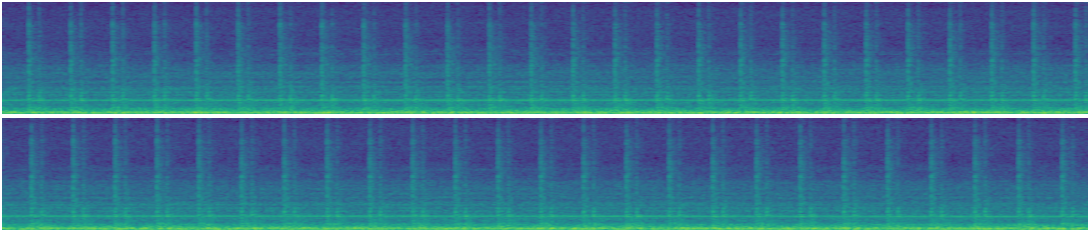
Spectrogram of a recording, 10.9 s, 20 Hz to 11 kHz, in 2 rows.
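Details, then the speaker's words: Diesel heater in a custom truck camper, about 10 minutes after start and warming the cabin to about 50 degrees: crisp fuel-pump ticks about four a second over a steady fan rush and faint whine; normal running with pump ticking. "Yeah, it's getting nice and warm now. Very quiet on the outside."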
